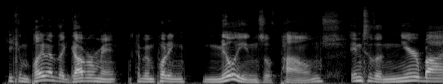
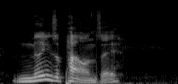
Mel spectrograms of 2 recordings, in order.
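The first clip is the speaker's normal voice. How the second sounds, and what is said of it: Attempted British accent sounding Canadian. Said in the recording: “I probably should have been reading that with a British accent ... That wasn't right. That was fucking Canadian.”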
